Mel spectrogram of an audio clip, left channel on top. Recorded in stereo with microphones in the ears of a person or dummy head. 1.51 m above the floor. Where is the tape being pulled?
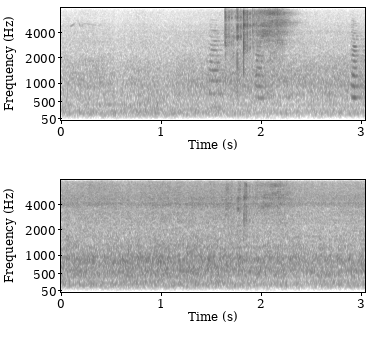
45° left (ahead or behind), 1.3 m.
